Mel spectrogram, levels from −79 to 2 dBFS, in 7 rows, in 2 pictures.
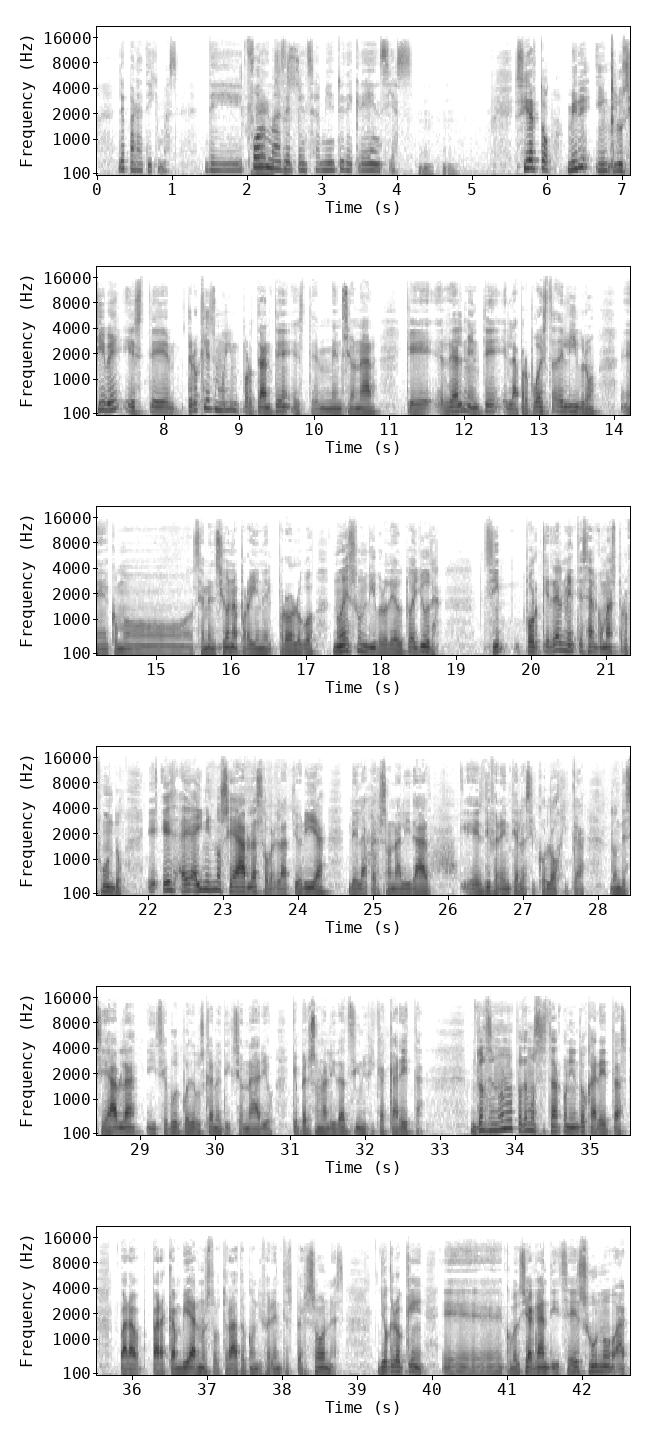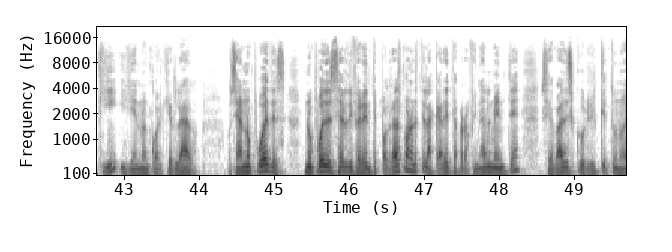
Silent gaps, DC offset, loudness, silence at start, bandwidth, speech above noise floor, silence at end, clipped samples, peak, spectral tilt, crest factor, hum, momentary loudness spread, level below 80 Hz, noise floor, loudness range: none; under 0.1%; -27 LUFS; 0.3 s; 16.5 kHz; 28 dB; 0 s; under 0.1%; -4 dBFS; -5 dB/octave; 24 dB; none; 12 LU; -58 dBFS; -55 dBFS; 5 LU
